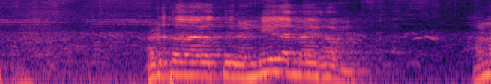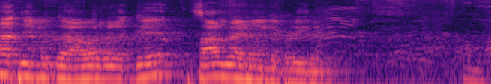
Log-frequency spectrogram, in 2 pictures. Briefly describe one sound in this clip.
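A man speaks loudly through a loudspeaker in an open space.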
